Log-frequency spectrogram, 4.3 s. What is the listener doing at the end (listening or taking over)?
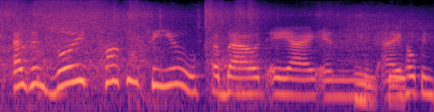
listening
